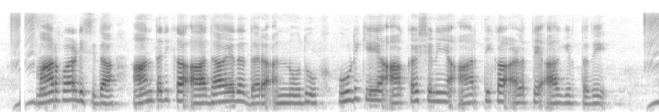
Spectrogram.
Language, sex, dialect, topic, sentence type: Kannada, female, Coastal/Dakshin, banking, statement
